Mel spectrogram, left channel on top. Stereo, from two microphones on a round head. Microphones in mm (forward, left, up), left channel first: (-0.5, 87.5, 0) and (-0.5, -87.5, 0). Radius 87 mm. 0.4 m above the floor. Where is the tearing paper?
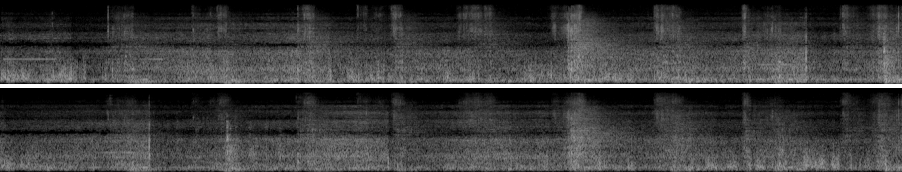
40° left (ahead or behind), 6 m.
